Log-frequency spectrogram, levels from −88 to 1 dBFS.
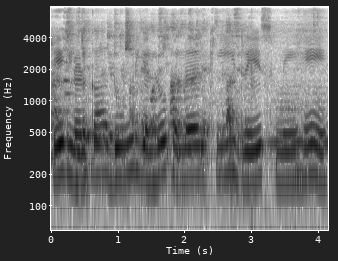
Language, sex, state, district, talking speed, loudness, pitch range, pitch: Hindi, female, Madhya Pradesh, Dhar, 130 wpm, -17 LUFS, 170-195 Hz, 180 Hz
